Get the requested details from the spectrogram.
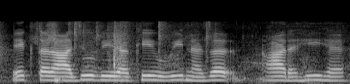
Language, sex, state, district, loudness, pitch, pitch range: Hindi, female, Jharkhand, Palamu, -18 LUFS, 195 Hz, 185-205 Hz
